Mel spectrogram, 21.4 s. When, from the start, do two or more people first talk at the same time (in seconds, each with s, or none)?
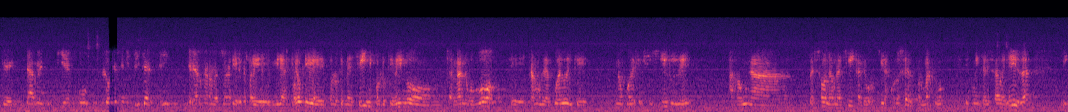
4.6 s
